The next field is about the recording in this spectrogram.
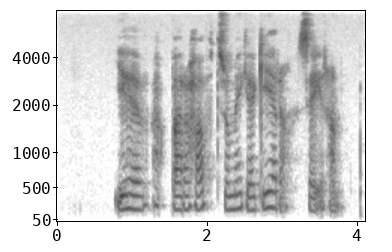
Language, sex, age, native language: Icelandic, female, 13, Icelandic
